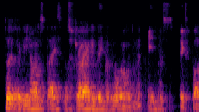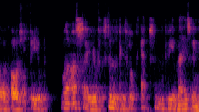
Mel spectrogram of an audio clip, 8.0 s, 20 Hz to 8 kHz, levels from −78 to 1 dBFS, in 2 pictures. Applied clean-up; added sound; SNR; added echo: neural mask model DeepFilterNet 3.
